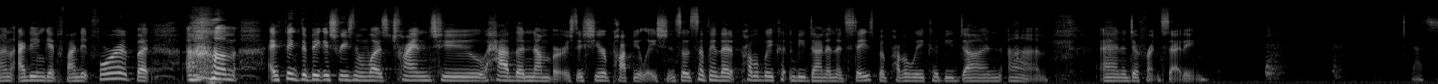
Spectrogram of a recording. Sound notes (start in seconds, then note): 1.7 laugh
